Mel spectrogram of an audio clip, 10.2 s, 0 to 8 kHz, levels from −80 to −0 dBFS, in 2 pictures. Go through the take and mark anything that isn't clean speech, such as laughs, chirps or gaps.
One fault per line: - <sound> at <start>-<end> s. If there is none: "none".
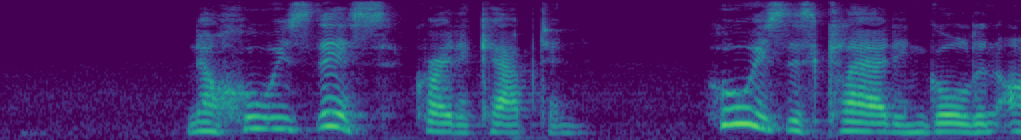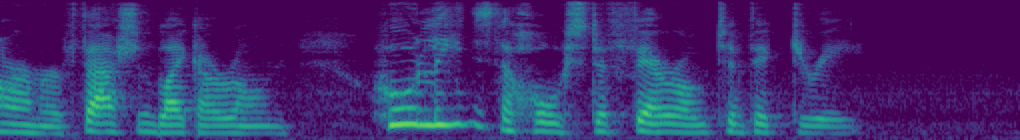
none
